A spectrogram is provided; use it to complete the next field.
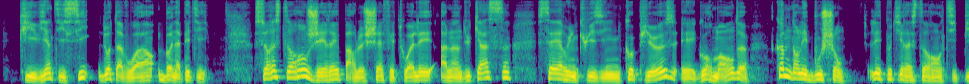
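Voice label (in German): French Kommentar Freundlich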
